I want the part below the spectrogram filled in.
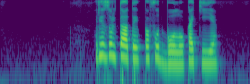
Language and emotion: Russian, neutral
